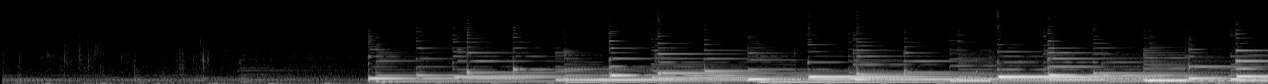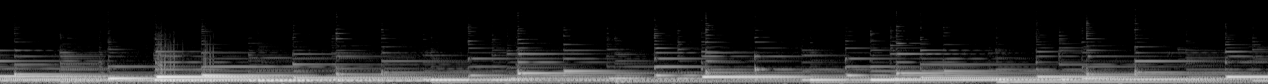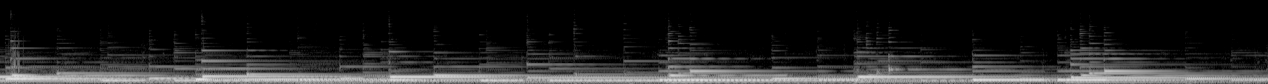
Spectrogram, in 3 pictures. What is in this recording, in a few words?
Canon in D, Wedding Harp Music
